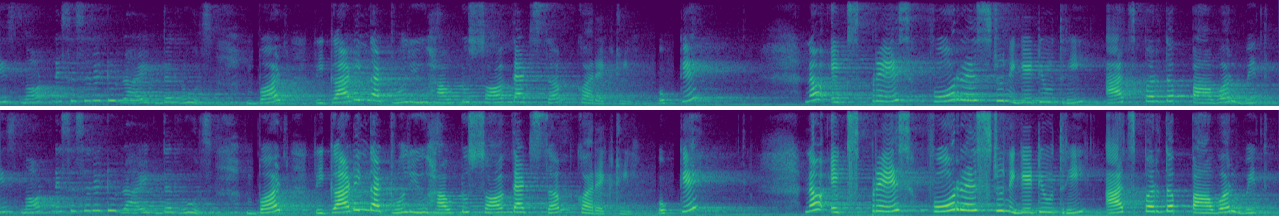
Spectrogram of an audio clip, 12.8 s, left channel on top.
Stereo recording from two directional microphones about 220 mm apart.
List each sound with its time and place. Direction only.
2.6 s a woman's voice: 45° right (ahead or behind)
8.0 s a woman's voice: 50° right (ahead or behind)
